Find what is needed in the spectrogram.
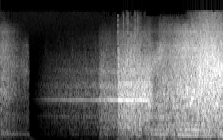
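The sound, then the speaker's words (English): Roaring vehicle noise from cars in a chase along a desert road. After a brief drop near the start, a broad, loud roar builds and stays heavy to the end. “Some guards in a green car give chase along the desert road.”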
